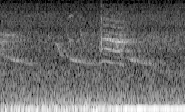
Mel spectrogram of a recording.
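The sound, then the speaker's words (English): Faint yellow-billed cuckoo calls from an adult and a young bird: a few thin, high, downward-sliding notes drifting over a steady low rumble of outdoor background noise, with no one speaking. “But I got a good recording of the adult in addition to the young one, which I'm thinking were yellow-billed cuckoos.”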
